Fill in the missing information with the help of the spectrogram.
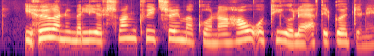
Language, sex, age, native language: Icelandic, male, 11, Icelandic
